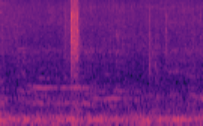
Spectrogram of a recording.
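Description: Steady low electrical hum of shop background, with one brief soft hiss about three-quarters of a second in.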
